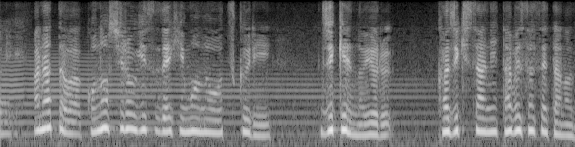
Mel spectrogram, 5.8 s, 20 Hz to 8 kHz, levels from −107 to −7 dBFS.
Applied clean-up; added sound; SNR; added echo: none; Trumpet; 19 dB; none.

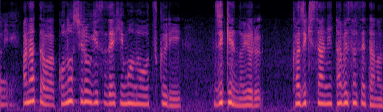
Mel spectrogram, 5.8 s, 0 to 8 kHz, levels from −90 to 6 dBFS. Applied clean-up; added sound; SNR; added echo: none; none; none; none.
